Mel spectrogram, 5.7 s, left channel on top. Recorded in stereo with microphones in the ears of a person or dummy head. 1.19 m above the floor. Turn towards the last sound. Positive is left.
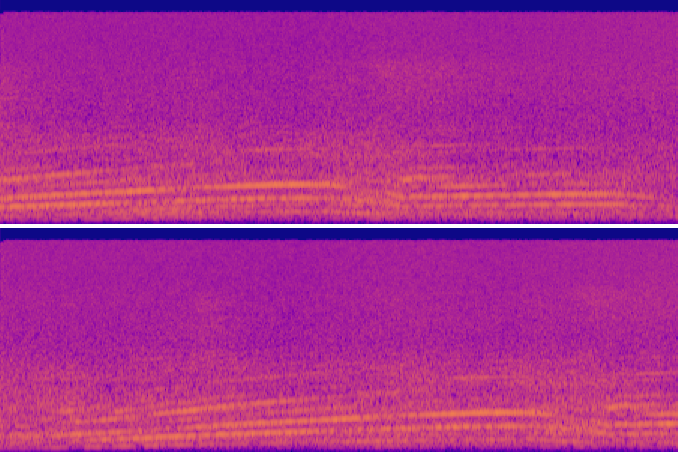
No sound to turn to.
